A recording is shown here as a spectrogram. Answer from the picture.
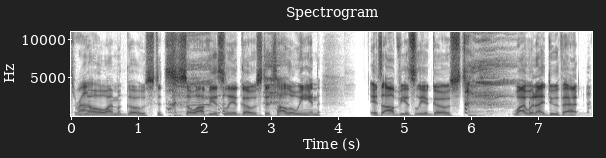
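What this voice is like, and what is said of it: Timid childlike put-on voice. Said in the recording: “Why do you have this voice? ... I was a timid 14-year-old. ... You sound... Oh, you're doing like a baby voice? I was thinking you're doing like mafia.”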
